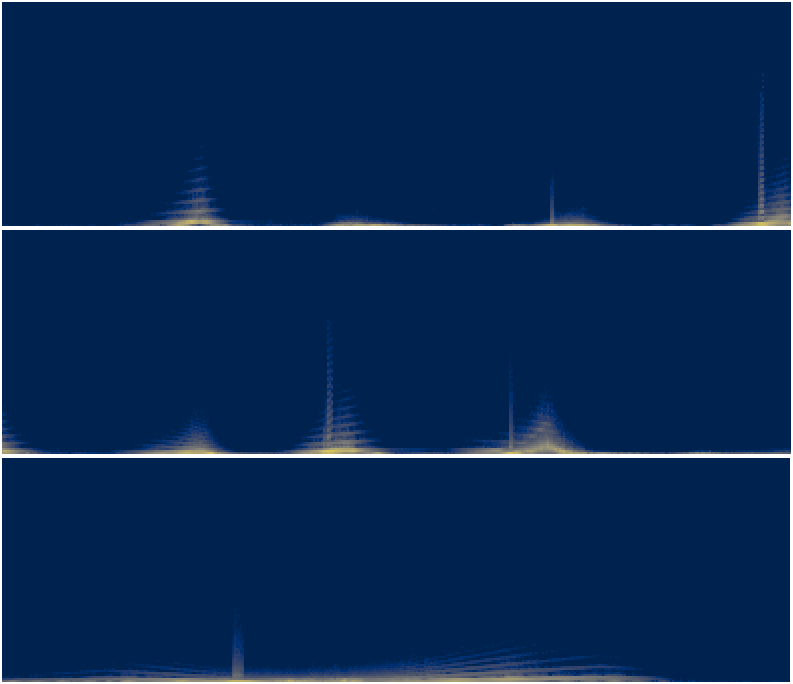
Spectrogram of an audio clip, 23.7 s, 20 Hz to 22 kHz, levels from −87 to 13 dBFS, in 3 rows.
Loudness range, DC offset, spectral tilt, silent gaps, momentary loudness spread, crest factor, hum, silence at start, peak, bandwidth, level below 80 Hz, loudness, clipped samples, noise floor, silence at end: 12 LU; under 0.1%; -13 dB/octave; none; 22 LU; 20 dB; none; 1.65 s; 0 dBFS; 2.9 kHz; -32 dBFS; -18 LUFS; under 0.1%; -77 dBFS; 1.95 s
